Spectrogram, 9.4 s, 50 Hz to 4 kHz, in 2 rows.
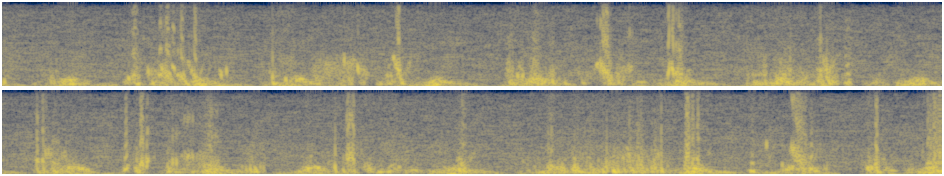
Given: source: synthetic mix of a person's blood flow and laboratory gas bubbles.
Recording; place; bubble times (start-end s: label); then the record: Doppler ultrasound of blood flow; precordium
0.00-0.07 s: bubbles
0.23-0.44 s: bubbles
0.61-1.17 s: bubbles
1.33-1.47 s: bubbles
1.56-2.06 s: bubbles
2.52-3.18 s: bubbles
3.31-3.47 s: bubbles
3.73-4.28 s: bubbles
4.86-5.10 s: bubbles
5.29-5.48 s: bubbles
5.51-5.82 s: bubbles
5.88-6.03 s: bubbles
6.21-6.29 s: bubbles
6.33-7.08 s: bubbles
7.23-8.05 s: bubbles
8.08-8.25 s: bubbles
8.41-8.88 s: bubbles
9.00-9.15 s: bubbles
9.30-9.40 s: bubbles
From the record:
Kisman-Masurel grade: 342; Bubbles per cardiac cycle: rolling drumbeat, 9 or more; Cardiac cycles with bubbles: 100%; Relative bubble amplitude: moderate (0.250 to 0.450); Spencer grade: 3 (all of the cardiac periods contain showers or single bubble signals, but not dominating or overriding the cardiac motion signals); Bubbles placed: anywhere in the cardiac cycle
